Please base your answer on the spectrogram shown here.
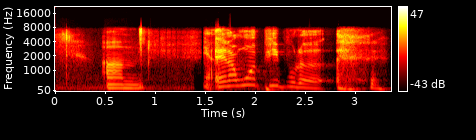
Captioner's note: laugh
